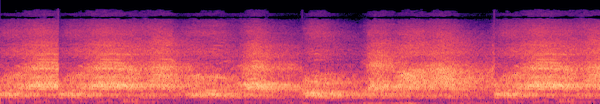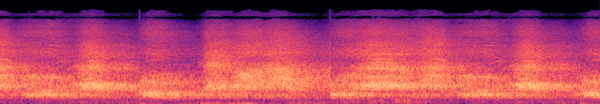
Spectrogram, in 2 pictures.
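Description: A large crowd sings and chants loudly in unison in an open stadium.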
